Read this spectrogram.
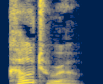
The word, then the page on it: coatroom: British English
